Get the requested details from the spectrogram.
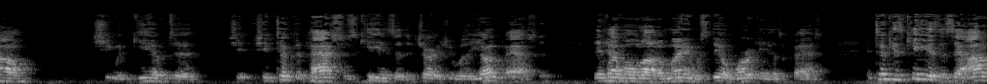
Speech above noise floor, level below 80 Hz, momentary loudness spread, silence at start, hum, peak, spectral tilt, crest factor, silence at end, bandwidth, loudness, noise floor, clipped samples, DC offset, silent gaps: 31 dB; -56 dBFS; 16 LU; 0 s; none; -10 dBFS; -4.5 dB/octave; 18 dB; 0 s; 11.5 kHz; -28 LUFS; -58 dBFS; under 0.1%; under 0.1%; none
